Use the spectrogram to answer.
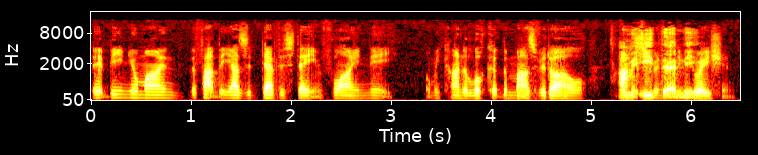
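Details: Adult male reporter; no speech disorder.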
